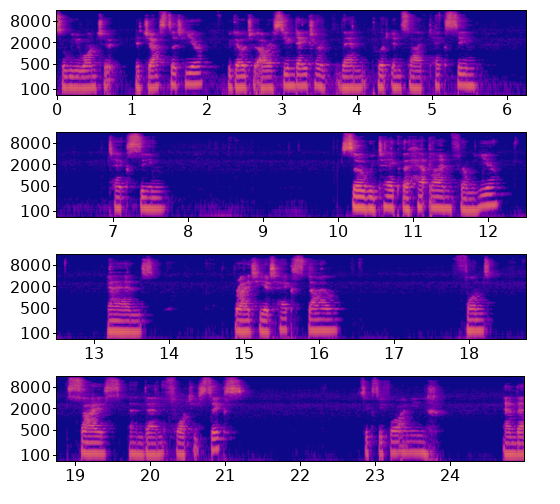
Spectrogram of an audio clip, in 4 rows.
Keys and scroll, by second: 5.0 Return, 12.3 ctrl+c, 14.4 ctrl+v, 16.4 Return, 22.2 ctrl+s.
